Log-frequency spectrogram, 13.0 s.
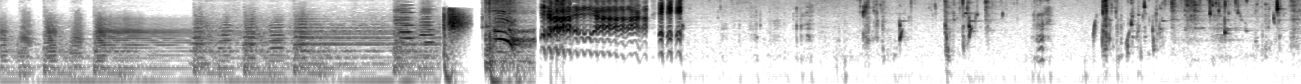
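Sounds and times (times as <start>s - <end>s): dog lapping water: 7.3s - 13.0s.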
